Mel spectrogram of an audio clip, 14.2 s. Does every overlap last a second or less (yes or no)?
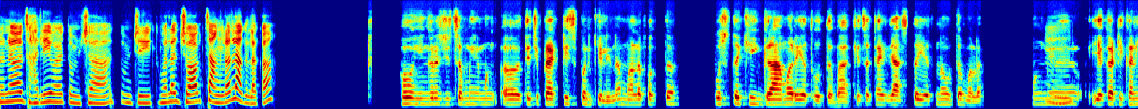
yes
